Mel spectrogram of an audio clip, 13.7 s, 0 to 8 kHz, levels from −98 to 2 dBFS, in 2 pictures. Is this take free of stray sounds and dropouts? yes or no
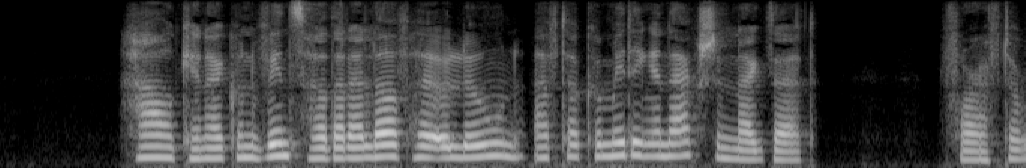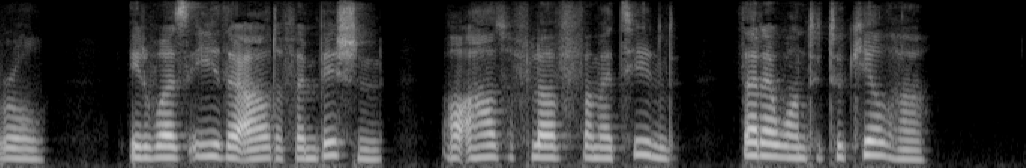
yes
